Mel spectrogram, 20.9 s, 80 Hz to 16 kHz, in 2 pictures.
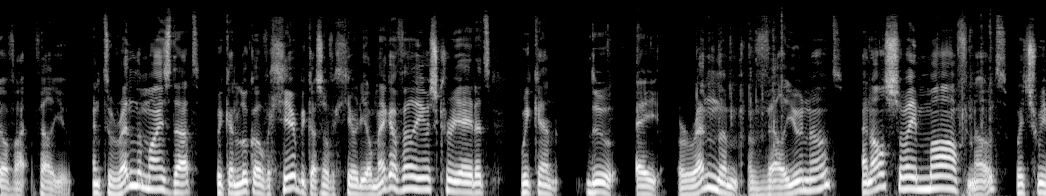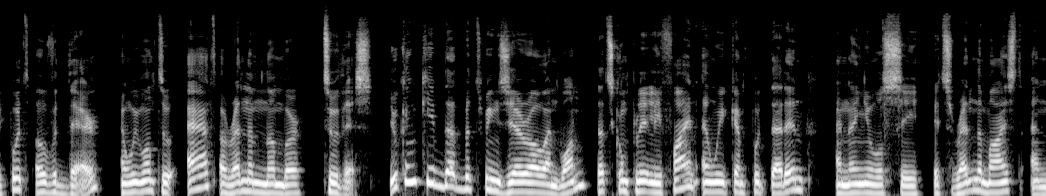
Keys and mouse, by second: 0.9 middle click, 2.4-3.4 drag, 4.4 middle click, 5.6 click, 11.5 click, 11.9 click, 13.9 middle click, 15.7-17.8 drag, 18.9 click, 19.2 space.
